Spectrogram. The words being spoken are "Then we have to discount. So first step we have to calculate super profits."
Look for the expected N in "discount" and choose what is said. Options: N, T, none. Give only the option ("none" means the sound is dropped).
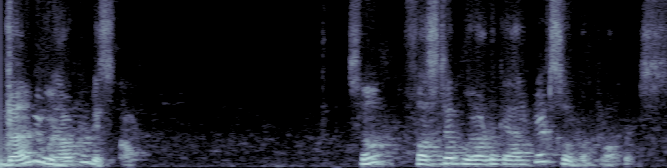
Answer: none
